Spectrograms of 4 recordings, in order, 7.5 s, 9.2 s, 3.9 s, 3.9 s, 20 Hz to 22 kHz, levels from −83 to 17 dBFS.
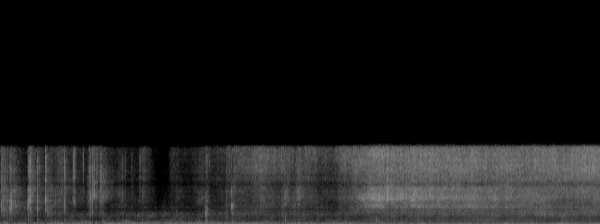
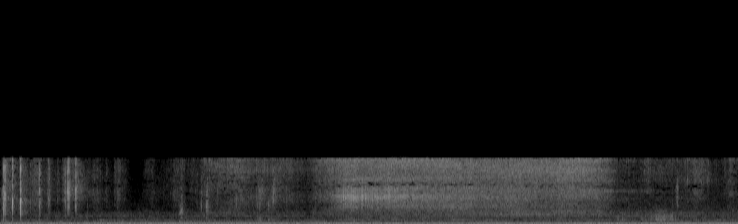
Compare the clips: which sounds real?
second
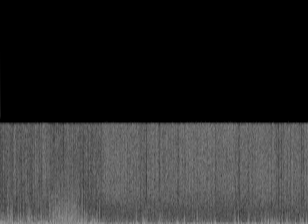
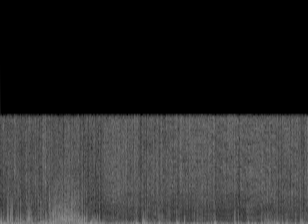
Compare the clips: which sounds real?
first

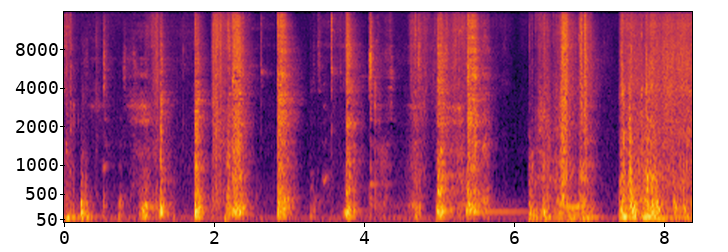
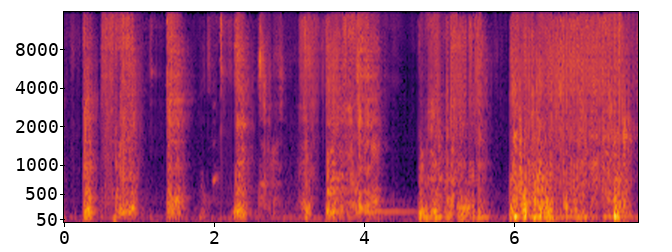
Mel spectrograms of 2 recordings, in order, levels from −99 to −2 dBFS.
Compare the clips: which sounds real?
first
